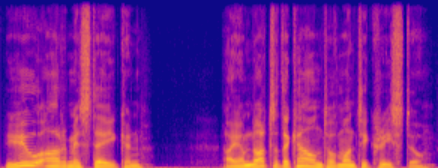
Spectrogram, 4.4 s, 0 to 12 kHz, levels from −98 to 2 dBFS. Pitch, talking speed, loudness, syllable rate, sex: 130 Hz, 135 wpm, -17 LUFS, 4.5 syllables/s, male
